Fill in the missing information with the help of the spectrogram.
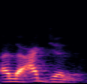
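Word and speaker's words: al-ʿajjal: one thing here, that the word is Al-Ajjal with a Ain. Often we of the Indo-Pak subcontinent will say Al-Ajjal, because we're getting, we get a bit lazy, we don't want to pronounce the Ain. See, when we say Al-Ajjal, it means come quickly, hasten the reappearance. Al-Ajjal with an alif means slow it down. Huh?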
